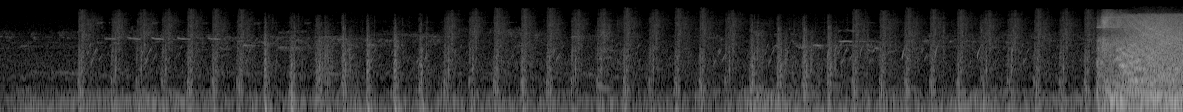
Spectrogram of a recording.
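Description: Quick light footsteps patter on soft ground.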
